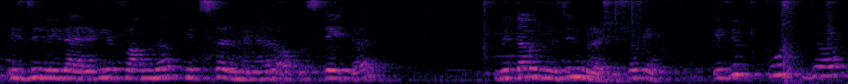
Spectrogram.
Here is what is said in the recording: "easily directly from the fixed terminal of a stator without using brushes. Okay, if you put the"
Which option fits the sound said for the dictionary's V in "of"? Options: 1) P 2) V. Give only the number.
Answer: 1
